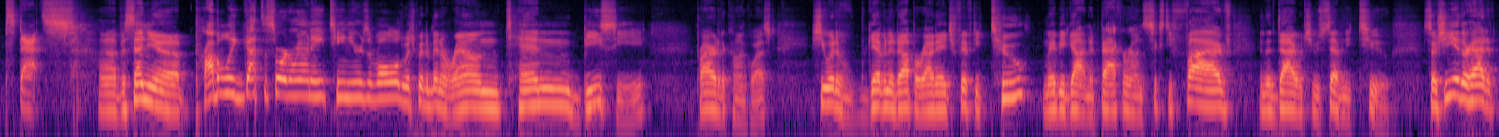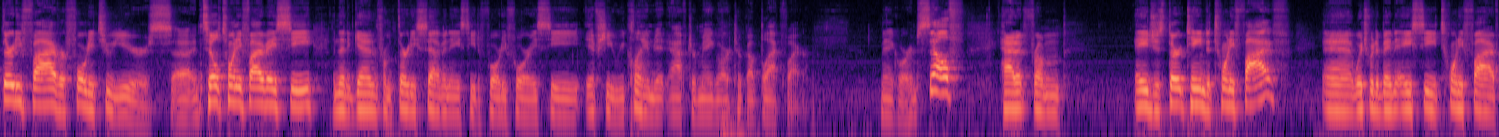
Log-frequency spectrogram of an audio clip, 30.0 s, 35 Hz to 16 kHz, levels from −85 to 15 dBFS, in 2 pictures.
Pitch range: 125-165 Hz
